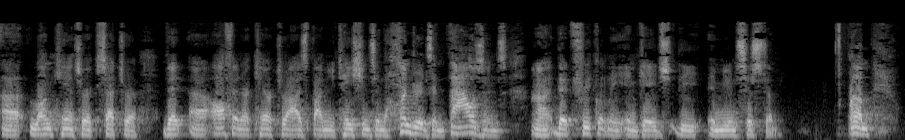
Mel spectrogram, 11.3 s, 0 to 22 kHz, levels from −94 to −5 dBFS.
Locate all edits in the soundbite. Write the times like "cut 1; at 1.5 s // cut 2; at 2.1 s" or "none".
none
